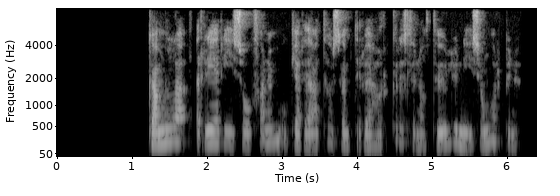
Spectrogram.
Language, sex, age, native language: Icelandic, female, 40-49, Icelandic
